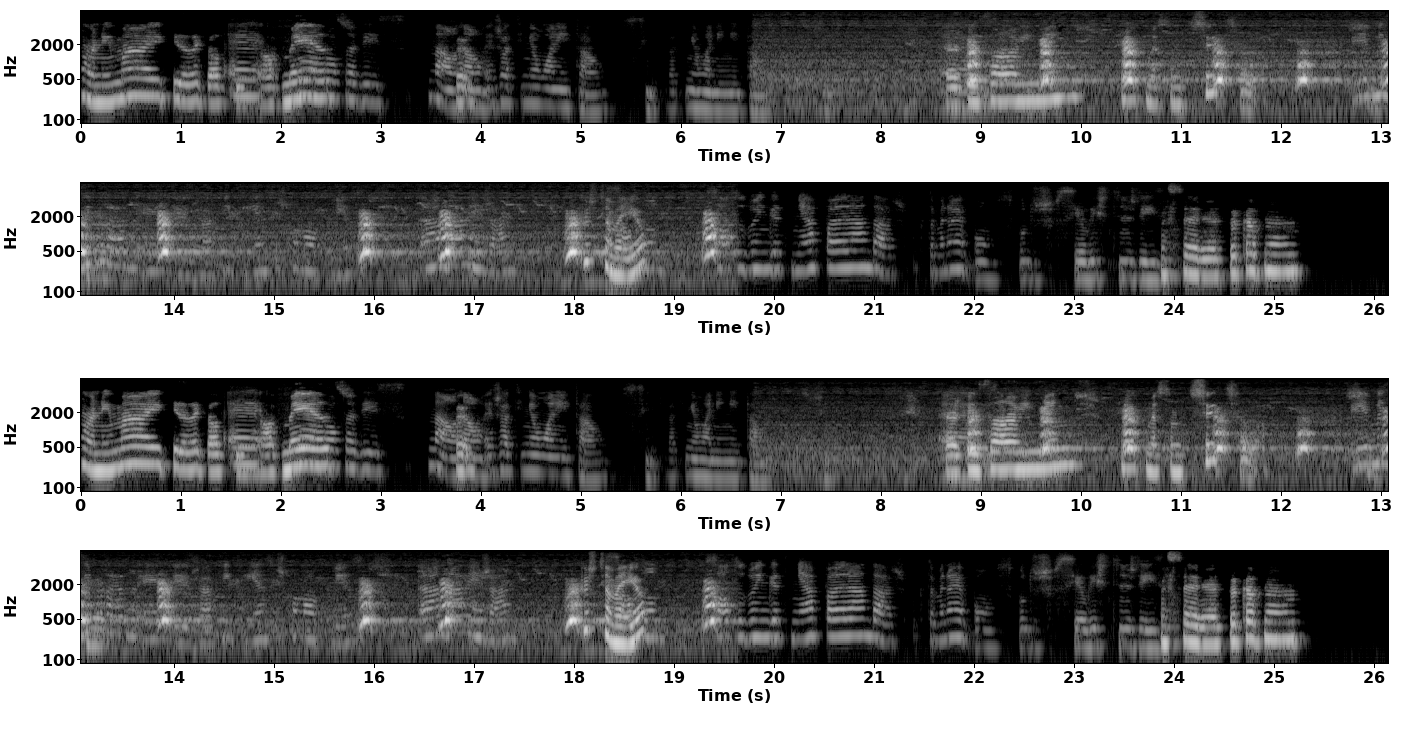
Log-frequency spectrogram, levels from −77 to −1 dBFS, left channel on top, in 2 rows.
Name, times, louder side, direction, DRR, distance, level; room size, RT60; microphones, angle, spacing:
voice 1, 0.0-2.5 3.8-3.9 8.3-8.4 8.6-11.8 13.1-13.4 18.1-18.7 23.9-25.2, right 3 dB, 35° right, 0.4 m, -26 dB
voice 2, 1.5-3.2 3.5-6.9 7.2-7.5 8.0-9.5 12.7-17.4 17.8-18.0 18.4-24.1, right 2 dB, 70° right, 1.2 m, -39 dB
sound 1, 6.7-19.6, left 3 dB, 20° left, 0.5 m, -26 dB
2.5 x 2.3 x 2.5 m
head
